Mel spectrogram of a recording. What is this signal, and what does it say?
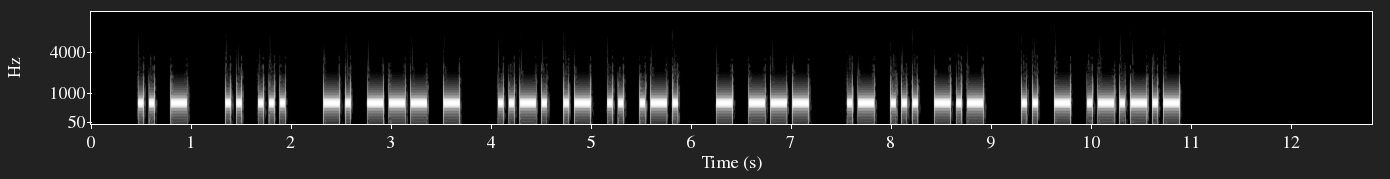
Morse code, heard as a keyed tone, about 22 wpm, 700 Hz. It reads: IT IS NOT FAIR TO ASK IT.
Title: Sentences from Top 1300 Words 22wpm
